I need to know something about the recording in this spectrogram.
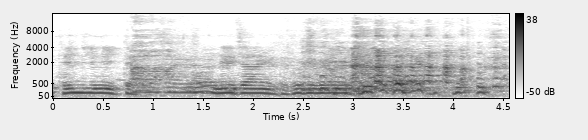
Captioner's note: laugh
